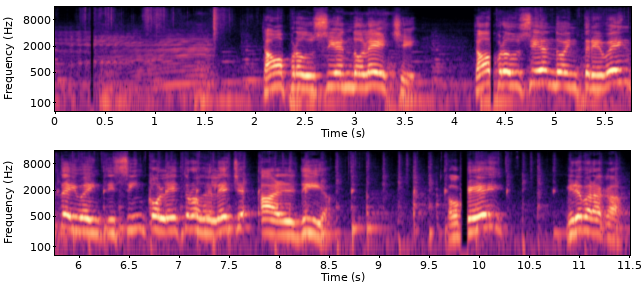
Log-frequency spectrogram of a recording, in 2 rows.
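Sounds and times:
cow mooing in a long low call: 0.0s - 1.7s
speech: 2.1s - 8.7s, 9.7s - 11.5s.

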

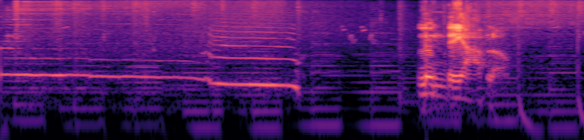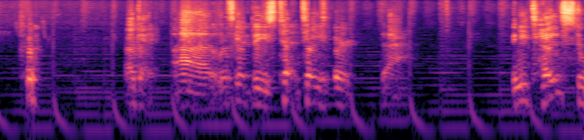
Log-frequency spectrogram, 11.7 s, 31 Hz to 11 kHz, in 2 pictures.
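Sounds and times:
person imitating a howl: 0.0s - 3.1s
speech: 4.2s - 5.2s, 7.1s - 10.0s, 11.0s - 11.6s.

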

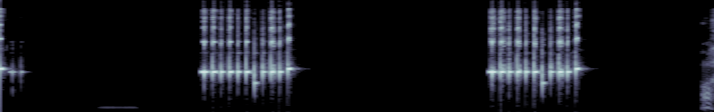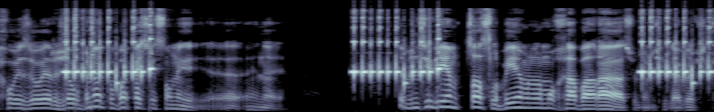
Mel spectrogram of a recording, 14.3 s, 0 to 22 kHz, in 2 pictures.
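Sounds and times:
phone ringtone of rapid repeated electronic tones: 0.0s - 0.3s, 2.0s - 3.0s, 4.9s - 5.9s, 7.7s - 8.7s, 10.6s - 11.6s, 13.5s - 14.2s
speech: 7.0s - 10.1s, 11.1s - 14.2s.

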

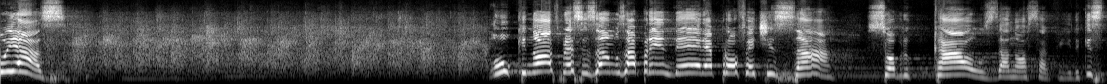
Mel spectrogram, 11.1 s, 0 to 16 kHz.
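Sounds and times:
crowd of people applauding: 0.6s - 4.9s
speech: 4.9s - 11.0s.

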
